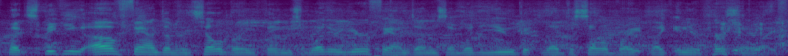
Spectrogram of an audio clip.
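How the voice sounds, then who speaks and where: Male red carpet interviewer, quick and courteous, mid pitch, dense crowd noise around him. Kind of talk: casual interview. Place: awards red carpet, public venue. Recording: loud crowd in public space.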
